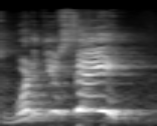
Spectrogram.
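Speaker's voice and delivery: high, sharp indignant snap; snapping back. Retold or imitated. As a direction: fire it back, pitch shooting way up. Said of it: "Main Yan just snaps".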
